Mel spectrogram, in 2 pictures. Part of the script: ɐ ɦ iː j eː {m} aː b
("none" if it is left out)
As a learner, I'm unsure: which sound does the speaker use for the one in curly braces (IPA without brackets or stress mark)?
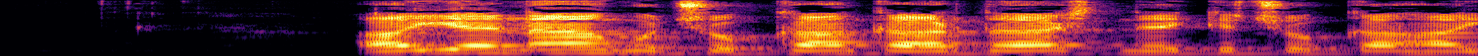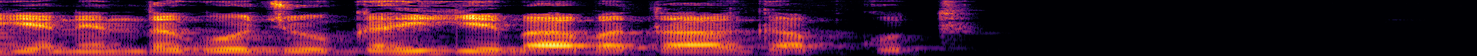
b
